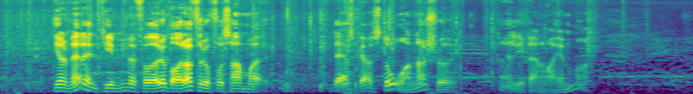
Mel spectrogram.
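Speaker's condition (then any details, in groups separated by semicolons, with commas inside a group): No condition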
